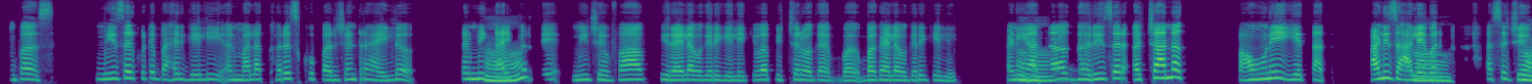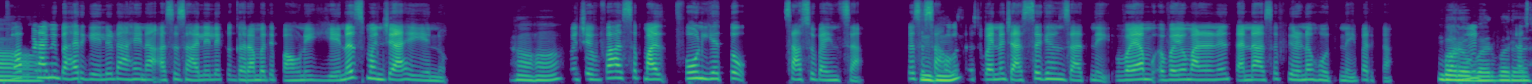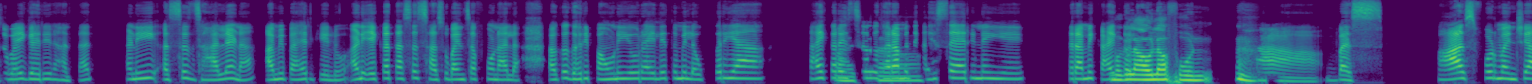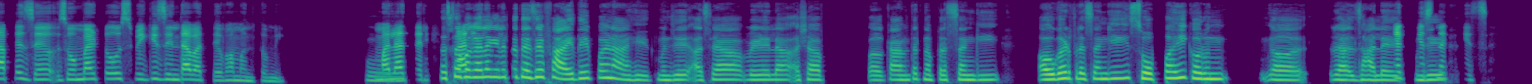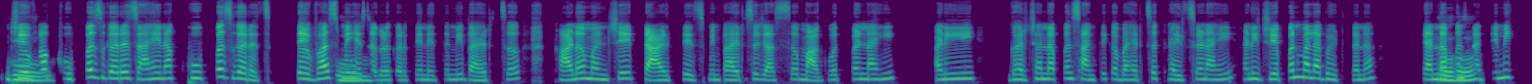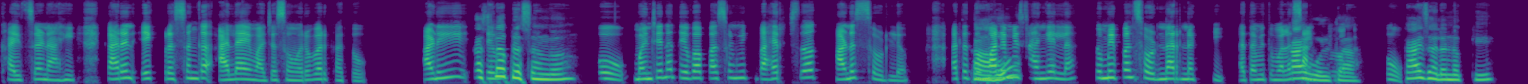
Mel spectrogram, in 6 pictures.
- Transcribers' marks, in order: in English: "अर्जंट"; chuckle; in English: "फास्ट फूड"; other background noise; anticipating: "कसला प्रसंग?"; anticipating: "का हो?"; surprised: "काय बोलता?"
- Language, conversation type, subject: Marathi, podcast, कुटुंबातील खाद्य परंपरा कशी बदलली आहे?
